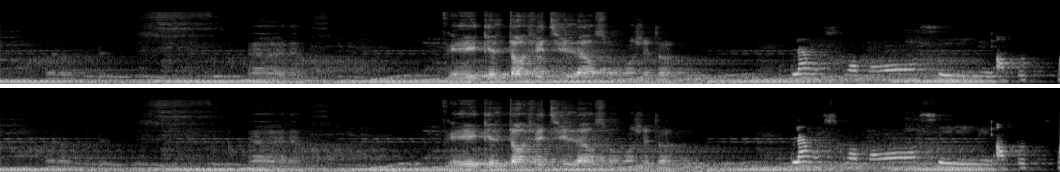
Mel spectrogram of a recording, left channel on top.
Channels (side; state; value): both; normal; correlation 0.68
